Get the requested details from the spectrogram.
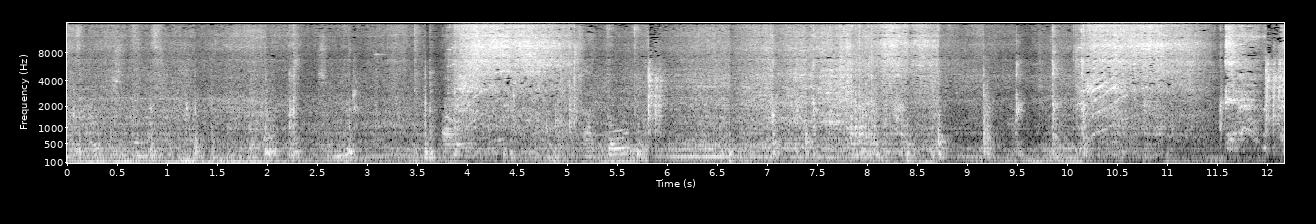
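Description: A cordless drill whirs in short bursts, driving screws.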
